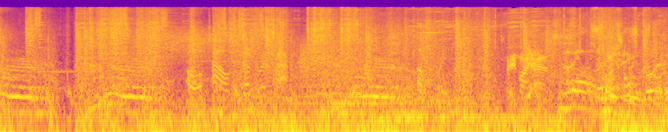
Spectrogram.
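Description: Swords clash and strike repeatedly in a busy fight.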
